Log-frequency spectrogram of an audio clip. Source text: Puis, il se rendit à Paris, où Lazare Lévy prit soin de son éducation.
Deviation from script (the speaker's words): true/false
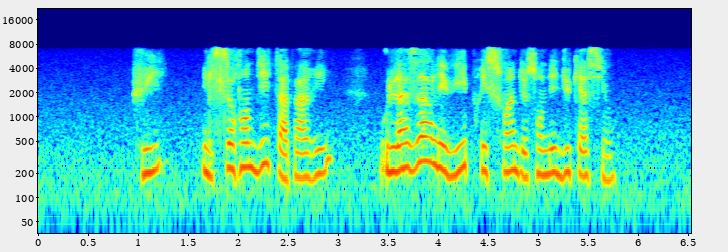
false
